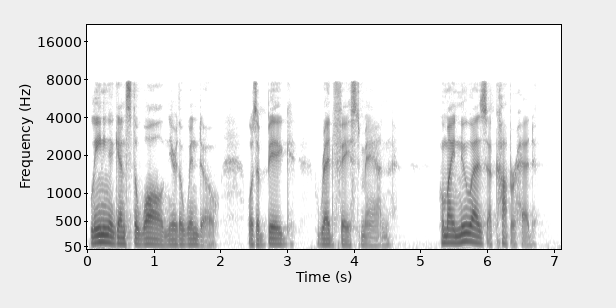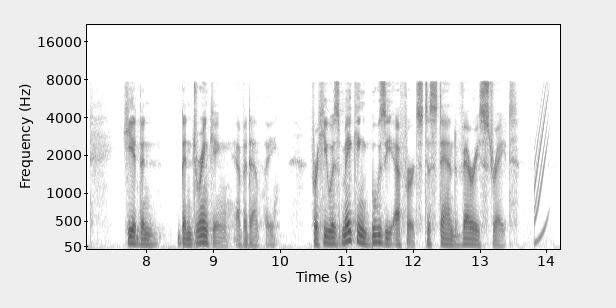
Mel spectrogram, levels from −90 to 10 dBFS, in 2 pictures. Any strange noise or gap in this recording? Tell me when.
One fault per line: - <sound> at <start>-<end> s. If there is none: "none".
- chirp at 13.8-14.1 s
